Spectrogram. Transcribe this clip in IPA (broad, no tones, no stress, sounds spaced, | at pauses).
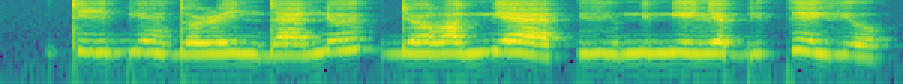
t i bʲ æ̤ d o ɭ i n d æ n ø | d ø lˠ i mʲ æ | vʲ o̤ mʲ ɯ mʲ e lʲ ɑ bʲ ɯ k e vʲ o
